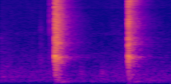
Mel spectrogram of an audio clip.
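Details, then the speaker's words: Front differential of an OFNA nitro RC truggy (Novarossi engine) turned by hand the other direction: two sharp dry clicks about three-quarters of a second apart, stripped gear teeth skipping. "You see that? It's a strip job. I'm going to go the other way now."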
